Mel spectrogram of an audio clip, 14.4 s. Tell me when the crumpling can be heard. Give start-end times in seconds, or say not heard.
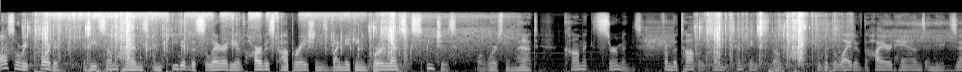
0.3-2.9, 5.5-6.2, 10.4-12.8.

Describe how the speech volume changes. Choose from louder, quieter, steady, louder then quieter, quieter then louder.
quieter.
